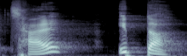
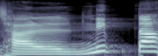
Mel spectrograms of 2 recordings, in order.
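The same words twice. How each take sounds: First: The two words are split by a pause. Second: The two words run together as one. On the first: "끊어 있는 것도 가능" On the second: "한 단어처럼"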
